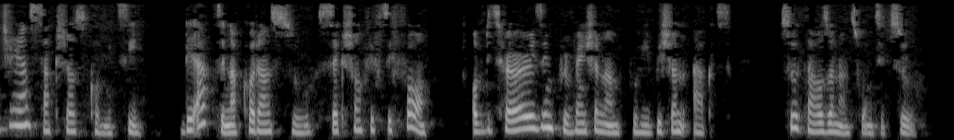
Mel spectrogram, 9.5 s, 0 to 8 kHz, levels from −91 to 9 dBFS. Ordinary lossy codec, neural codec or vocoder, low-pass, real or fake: MP3, 32 kbps; none; 7.2 kHz; real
